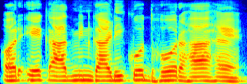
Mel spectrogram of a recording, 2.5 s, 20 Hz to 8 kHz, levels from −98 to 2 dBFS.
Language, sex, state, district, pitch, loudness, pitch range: Hindi, male, Jharkhand, Garhwa, 155 Hz, -12 LUFS, 145-165 Hz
